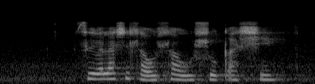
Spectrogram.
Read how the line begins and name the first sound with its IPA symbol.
s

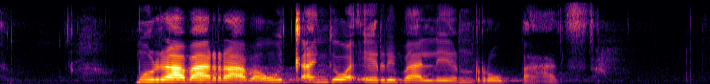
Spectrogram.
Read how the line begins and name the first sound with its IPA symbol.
m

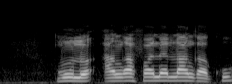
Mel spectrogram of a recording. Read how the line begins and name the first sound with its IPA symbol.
m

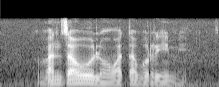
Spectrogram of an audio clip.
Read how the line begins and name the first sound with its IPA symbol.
β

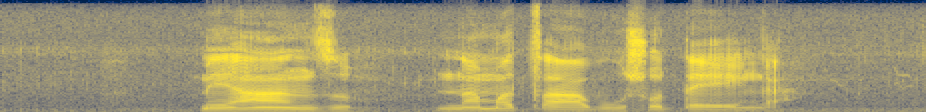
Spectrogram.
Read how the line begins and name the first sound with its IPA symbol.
m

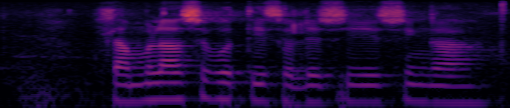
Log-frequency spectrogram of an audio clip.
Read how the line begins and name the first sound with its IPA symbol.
ɬ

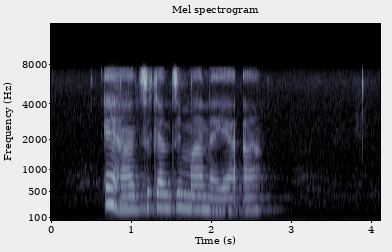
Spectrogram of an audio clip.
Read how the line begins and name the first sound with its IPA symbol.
ɛ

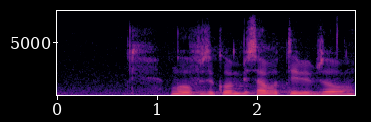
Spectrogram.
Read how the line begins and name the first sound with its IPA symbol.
ŋ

